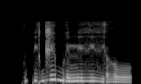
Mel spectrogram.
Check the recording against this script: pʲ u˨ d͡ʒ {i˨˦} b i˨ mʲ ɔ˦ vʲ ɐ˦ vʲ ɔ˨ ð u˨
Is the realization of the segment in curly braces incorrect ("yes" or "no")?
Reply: yes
